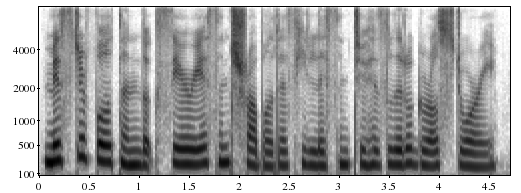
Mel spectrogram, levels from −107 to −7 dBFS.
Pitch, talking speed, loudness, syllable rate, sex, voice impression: 215 Hz, 180 wpm, -19 LUFS, 4.9 syllables/s, female, feminine, slightly young, bright, very cute, refreshing, friendly, slightly lively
